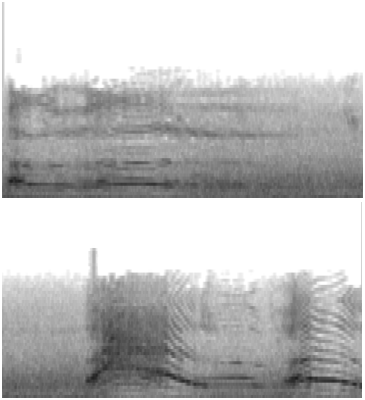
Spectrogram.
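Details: Angry cat giving drawn-out, wavering meows with rising and falling pitch. A long, continuous yowl is followed by two louder, harsher meows near the end. The calls sound talkative and complaining.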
